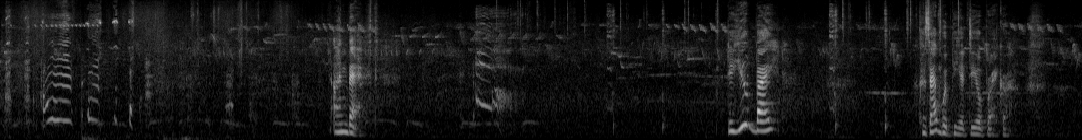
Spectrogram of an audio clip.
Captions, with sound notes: [whining] I'm Beth. [whining softly] Do you bite? 'Cause that would be a deal breaker.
